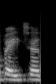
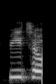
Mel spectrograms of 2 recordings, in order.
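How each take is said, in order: First: Beta as BAY-tuh; American "beta". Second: Said in the usual way. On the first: Shown as a demonstration. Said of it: "how they say it in the U S". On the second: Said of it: "they mean the same thing".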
